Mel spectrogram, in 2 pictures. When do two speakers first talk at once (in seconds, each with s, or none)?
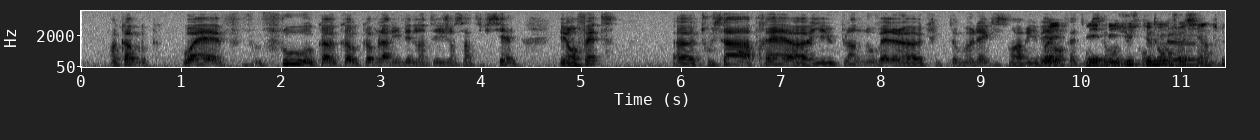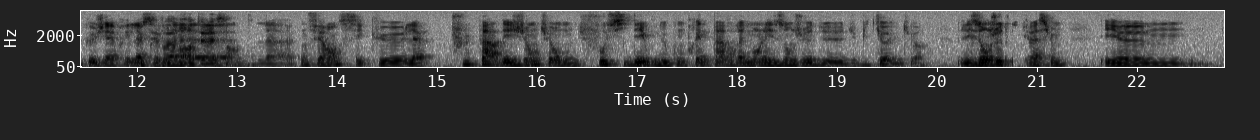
9.5 s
